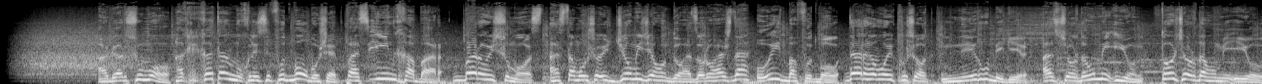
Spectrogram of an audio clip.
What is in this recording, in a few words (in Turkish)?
Tacikce Erkek, seslendirme; erkek sesler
